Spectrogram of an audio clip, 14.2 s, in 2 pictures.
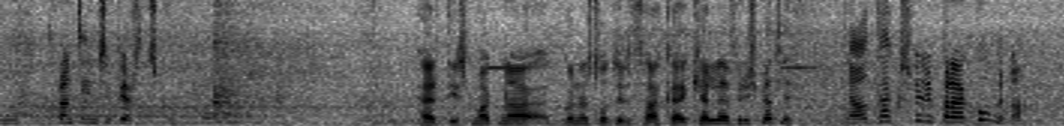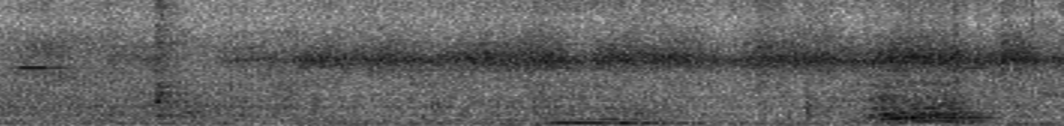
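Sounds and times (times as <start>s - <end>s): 
steady hum of ventilation or machinery: 0.0s - 14.1s
speech: 0.4s - 1.7s, 2.8s - 7.0s
cattle mooing in a cowshed: 10.7s - 11.8s, 12.7s - 14.0s.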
